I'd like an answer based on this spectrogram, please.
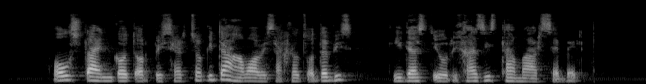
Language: Georgian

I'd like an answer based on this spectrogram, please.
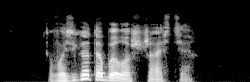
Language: Belarusian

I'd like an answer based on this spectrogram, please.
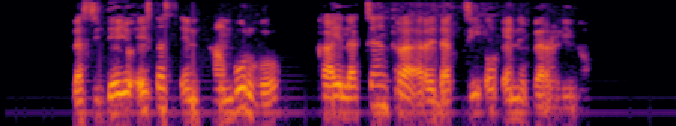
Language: Esperanto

